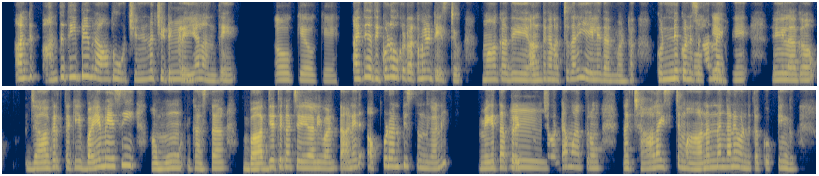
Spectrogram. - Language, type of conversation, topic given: Telugu, podcast, మీకు వంట చేయడం ఆనందమా లేక బాధ్యతా?
- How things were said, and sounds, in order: none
